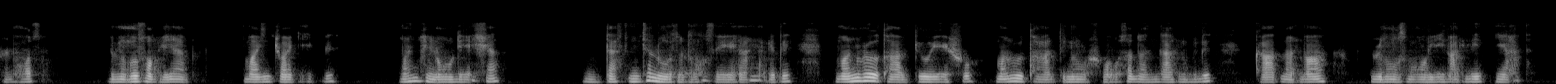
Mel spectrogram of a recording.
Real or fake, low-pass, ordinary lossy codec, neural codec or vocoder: fake; 7.2 kHz; Opus, 32 kbps; autoencoder, 22.05 kHz, a latent of 192 numbers a frame, VITS, trained on one speaker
